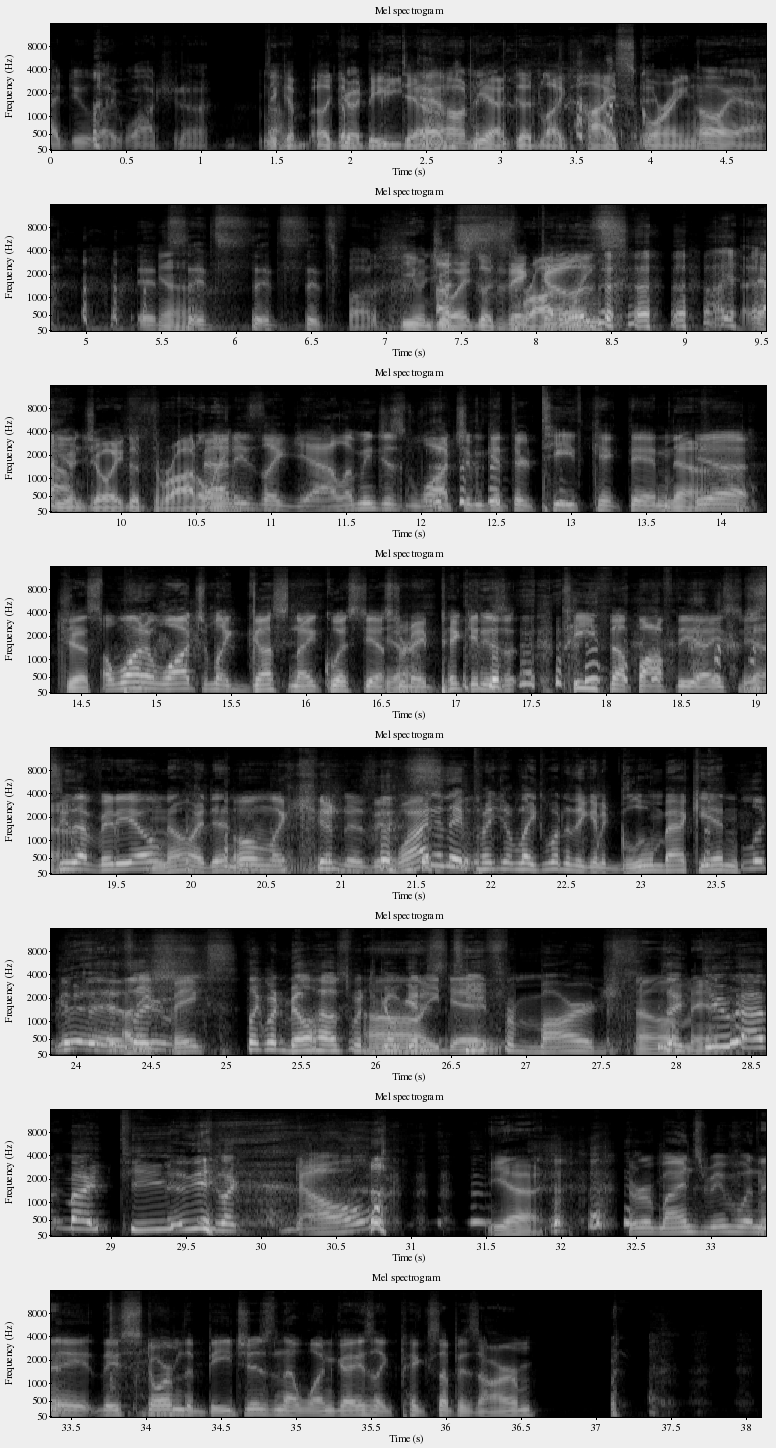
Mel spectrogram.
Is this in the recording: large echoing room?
no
